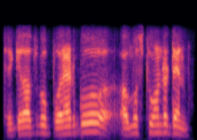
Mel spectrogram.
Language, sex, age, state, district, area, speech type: Kashmiri, male, 30-45, Jammu and Kashmir, Baramulla, rural, conversation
